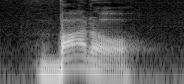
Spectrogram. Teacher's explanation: casi L en posición final, casi no se pronuncia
